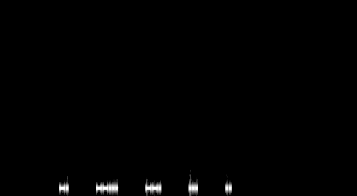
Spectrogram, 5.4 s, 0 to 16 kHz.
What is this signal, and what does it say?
Morse code, heard as a keyed tone, about 47 wpm, spaced as for 17 wpm, 700 Hz. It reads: N7GSI
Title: USA Call Signs - 5 Characters - 6x Character Spacing - 50wpm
